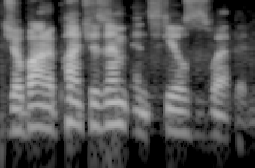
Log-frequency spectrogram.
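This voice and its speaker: A man's voice: medium pitch, normal speed, bright, forceful tone. A man narrating stage directions from a script at a table read.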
